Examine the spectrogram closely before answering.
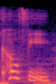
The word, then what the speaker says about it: Ko-fi: the Twitter account said it's pronounced Kofi like no fee because they don't have fees on their website okay it's a coffee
